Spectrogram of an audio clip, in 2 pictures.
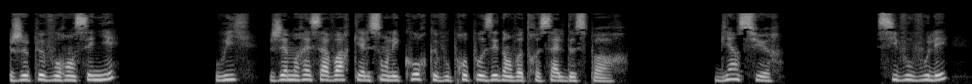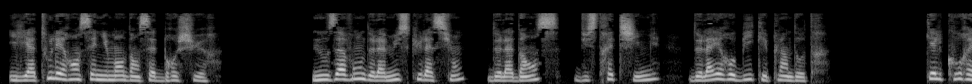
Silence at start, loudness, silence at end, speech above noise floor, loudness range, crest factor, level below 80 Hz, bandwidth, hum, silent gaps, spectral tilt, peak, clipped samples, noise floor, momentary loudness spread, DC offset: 0.1 s; -20 LUFS; 0 s; over 69 dB; 3 LU; 18 dB; -68 dBFS; 12 kHz; none; 1.37-2.07 s, 6.40-7.11 s, 7.98-8.69 s, 12.03-12.74 s, 18.17-18.87 s; -3.5 dB/octave; -4 dBFS; under 0.1%; under -90 dBFS; 11 LU; under 0.1%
